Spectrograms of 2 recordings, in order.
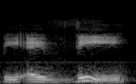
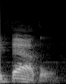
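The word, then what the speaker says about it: בבל: And just so you have an idea, it is spelled in here Bavel. I know we say Babel, but Bavel is how it's pronounced for this.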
